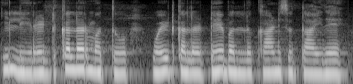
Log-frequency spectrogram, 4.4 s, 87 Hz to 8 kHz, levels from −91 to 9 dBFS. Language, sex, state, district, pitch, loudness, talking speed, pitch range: Kannada, male, Karnataka, Bangalore, 160 Hz, -16 LUFS, 120 wpm, 155-170 Hz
